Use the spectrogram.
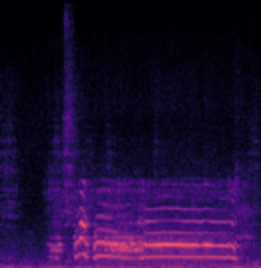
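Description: A rooster crows once, a loud, clear cock-a-doodle-doo rising and holding before cutting off, close by.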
